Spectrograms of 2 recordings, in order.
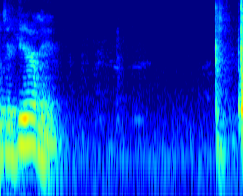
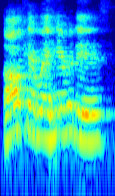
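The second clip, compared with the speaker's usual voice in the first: excited find; 7 semitones higher, 8 dB louder than usual. Real, not acted. Finds the tracking info.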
